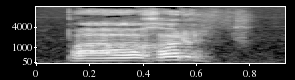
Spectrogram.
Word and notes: paaGyr: Xyzyl

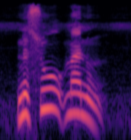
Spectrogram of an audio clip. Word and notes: nisu manug: Kwamera

